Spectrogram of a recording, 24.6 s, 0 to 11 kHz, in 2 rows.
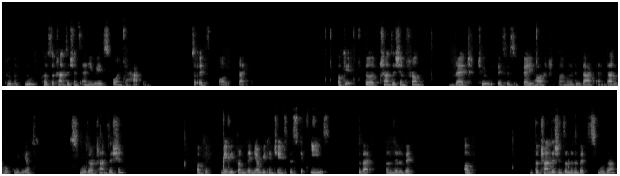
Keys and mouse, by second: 6.5 click, 7.1 click, 13.0-14.1 middle drag, 14.3-16.0 ctrl+middle drag, 16.8-18.6 drag, 21.3-22.5 middle drag, 23.8-24.6 middle drag.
